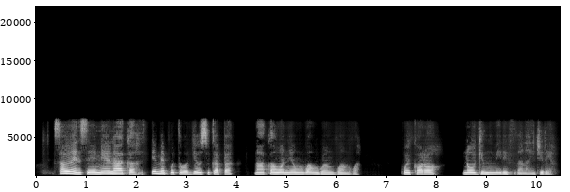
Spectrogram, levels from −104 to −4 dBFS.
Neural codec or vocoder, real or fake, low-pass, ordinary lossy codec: codec, 16 kHz, 0.5 kbps, X-Codec, WavLM features, trained on Multilingual LibriSpeech; fake; 7.2 kHz; none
